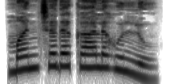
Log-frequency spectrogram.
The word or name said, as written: ಮಂಚದಕಾಲುಹುಲ್ಲು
